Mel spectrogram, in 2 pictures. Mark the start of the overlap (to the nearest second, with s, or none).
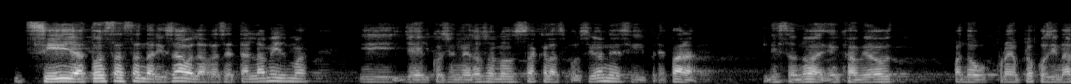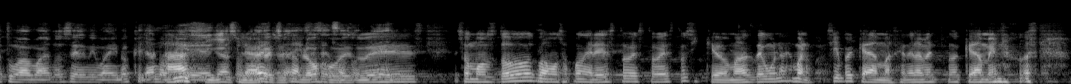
12 s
